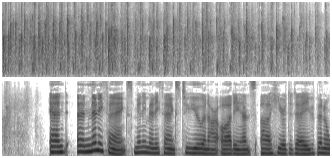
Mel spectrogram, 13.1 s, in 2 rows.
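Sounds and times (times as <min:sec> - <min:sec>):
audience applause for speakers: 0:00.0 - 0:07.2
speech: 0:07.6 - 0:13.1.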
